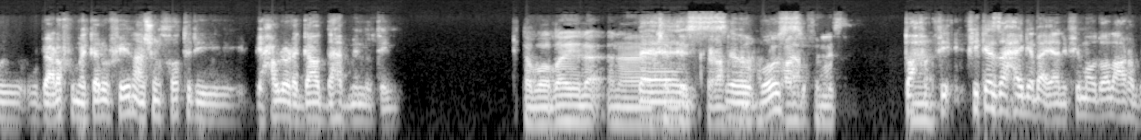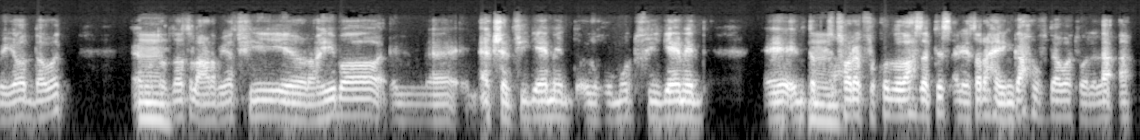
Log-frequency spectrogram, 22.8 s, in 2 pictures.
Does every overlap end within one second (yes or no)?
no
